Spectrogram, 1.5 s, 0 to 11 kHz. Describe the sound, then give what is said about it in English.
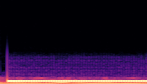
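A steady telephone line tone hums continuously from start to finish, a flat electronic drone with a sharp click at the onset, fairly loud, with no voices; a phone call effect for a call received by police at about 3 a.m. “Either way, it was a bad idea because at approximately 3 a.m., the police received their first phone call.”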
